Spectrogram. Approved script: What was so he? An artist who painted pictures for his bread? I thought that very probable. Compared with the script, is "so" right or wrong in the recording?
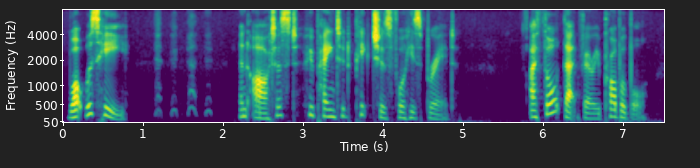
wrong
